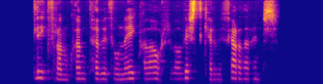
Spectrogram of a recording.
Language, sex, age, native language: Icelandic, female, 40-49, Icelandic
